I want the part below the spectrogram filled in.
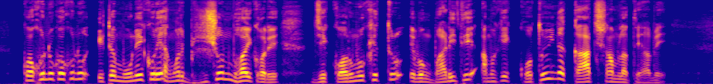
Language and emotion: Bengali, fearful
